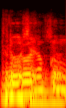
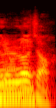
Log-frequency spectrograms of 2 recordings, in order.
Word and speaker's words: 욜로족: 요로족은 무슨 뜻입니까? 네. 요로족이요? 요로족 또 발음을 율로족이라고 하는 율로족. 경우에 예. 요로족도 율로족도 있는데요.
